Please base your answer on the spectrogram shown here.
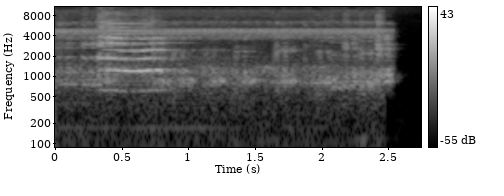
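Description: A chicken clucks and squawks in a short, clear sound effect, a bright rising call held for about two and a half seconds before cutting off abruptly.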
